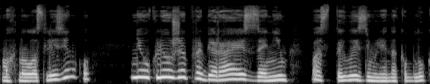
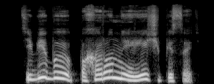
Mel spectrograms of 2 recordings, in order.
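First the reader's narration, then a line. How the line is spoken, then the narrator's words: Snorting. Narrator (Russian): хмыкнул Микаэль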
